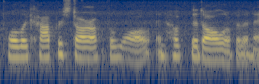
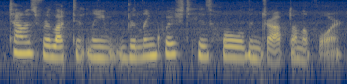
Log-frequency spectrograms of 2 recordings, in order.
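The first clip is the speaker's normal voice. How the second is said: ordinary delivery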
